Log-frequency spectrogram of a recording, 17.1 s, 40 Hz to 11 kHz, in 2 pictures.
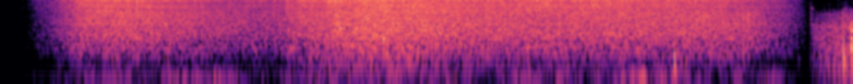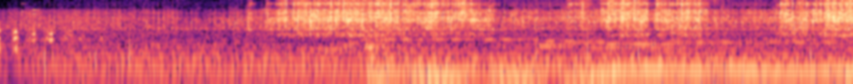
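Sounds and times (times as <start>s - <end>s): sea waves rushing: 0.4s - 8.1s.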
